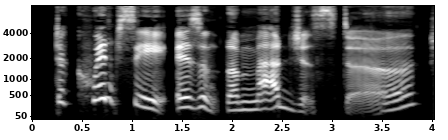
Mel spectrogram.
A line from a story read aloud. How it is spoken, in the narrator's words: she sneered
